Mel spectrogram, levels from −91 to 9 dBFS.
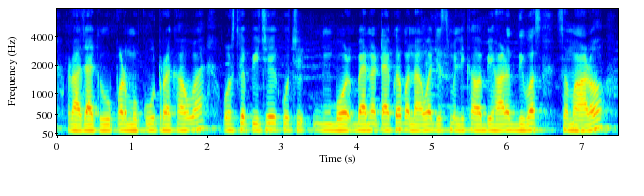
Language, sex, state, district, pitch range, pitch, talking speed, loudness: Hindi, male, Bihar, Purnia, 135-145 Hz, 140 Hz, 190 wpm, -23 LUFS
